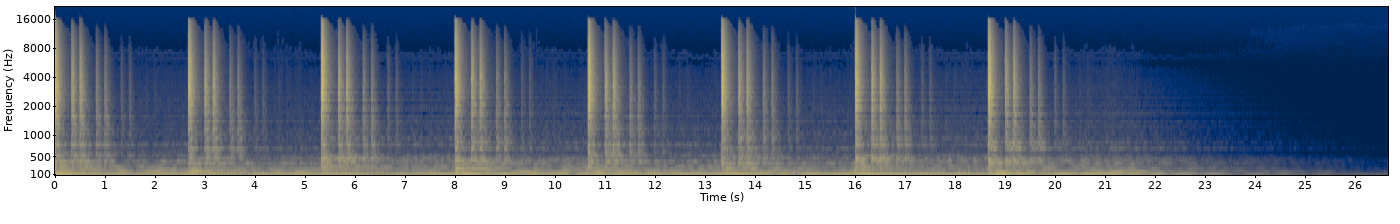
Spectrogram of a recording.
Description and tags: Chord Pluck #1
Epic Trance pluck chord in Serum.
Music, EDM, Dance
